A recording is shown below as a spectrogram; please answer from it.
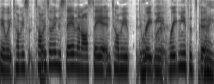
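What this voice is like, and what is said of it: Usual voice. Nothing is said of it.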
